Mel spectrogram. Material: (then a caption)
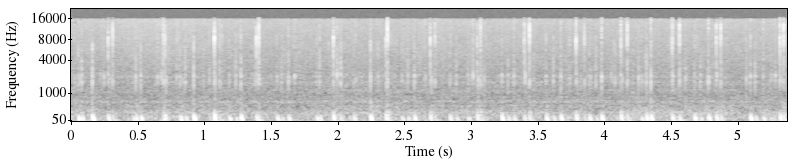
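Synthetic leather. Fingertips tap and scratch a hollow, inflated synthetic leather soccer ball held in both hands. A quick, steady run of soft, dull, low thumps sounds against a faint, bright scratchy crackle. Each tap dies away almost instantly.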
